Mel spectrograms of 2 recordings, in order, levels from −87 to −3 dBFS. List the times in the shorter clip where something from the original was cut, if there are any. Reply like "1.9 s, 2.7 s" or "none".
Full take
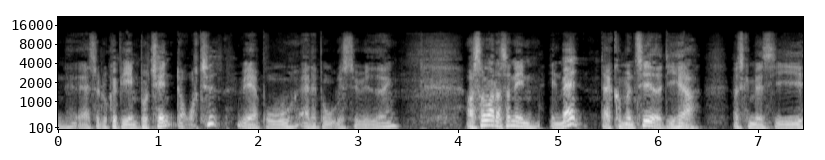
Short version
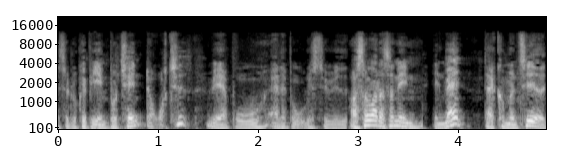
2.9 s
